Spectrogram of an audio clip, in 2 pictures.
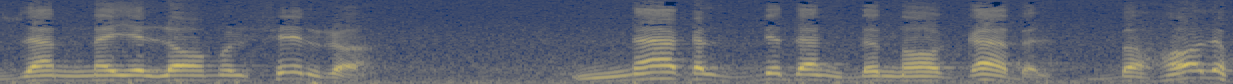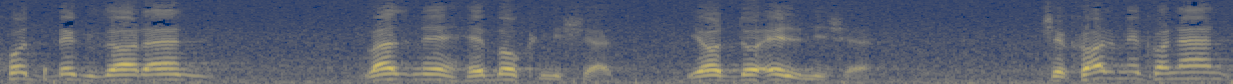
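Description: A man teaches a lesson, reading the text slowly and stopping to quiz his student. His voice is warm and mellow and sits a bit high. A faint rumble runs underneath the recording. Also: low-quality recording. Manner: explains, asks the student questions, reads the text slowly. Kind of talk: classroom lesson.

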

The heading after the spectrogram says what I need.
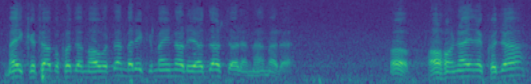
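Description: A man teaching a lesson. He reads the text slowly, explains it, and keeps asking his student questions. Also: high-pitched, dark tone, dull audio, a little hiss or hum. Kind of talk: classroom lesson.

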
